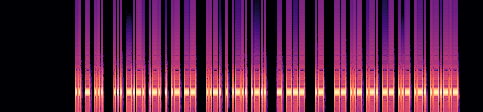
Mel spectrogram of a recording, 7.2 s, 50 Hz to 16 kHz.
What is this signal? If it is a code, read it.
Morse code, heard as a keyed tone, about 50 wpm, 700 Hz. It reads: ITS SCREAM FELL TO A MURMUR.
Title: A Sound Of Thunder 50wpm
